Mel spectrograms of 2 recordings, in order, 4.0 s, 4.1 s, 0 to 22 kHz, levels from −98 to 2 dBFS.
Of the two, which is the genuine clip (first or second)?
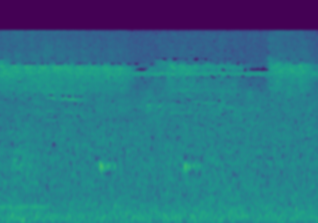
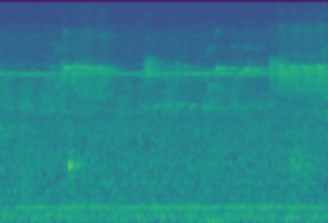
first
